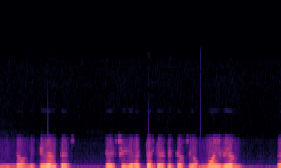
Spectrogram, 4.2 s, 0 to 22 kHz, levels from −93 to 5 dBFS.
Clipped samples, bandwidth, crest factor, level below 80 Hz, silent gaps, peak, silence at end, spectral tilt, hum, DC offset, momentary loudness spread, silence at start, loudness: under 0.1%; 4.4 kHz; 16 dB; -58 dBFS; none; -4 dBFS; 0 s; -8.5 dB/octave; none; under 0.1%; 8 LU; 0 s; -20 LUFS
